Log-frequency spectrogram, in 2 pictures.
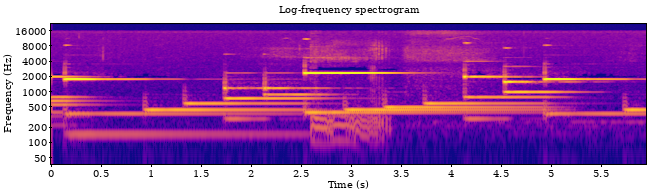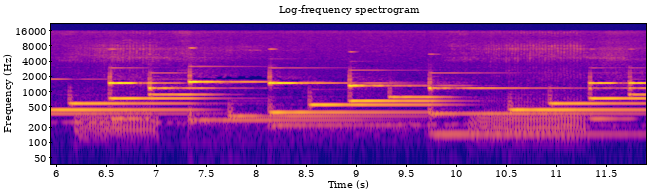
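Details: Mallet percussion music with glockenspiel-like chimes plays in a small room, with no animal sound heard.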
